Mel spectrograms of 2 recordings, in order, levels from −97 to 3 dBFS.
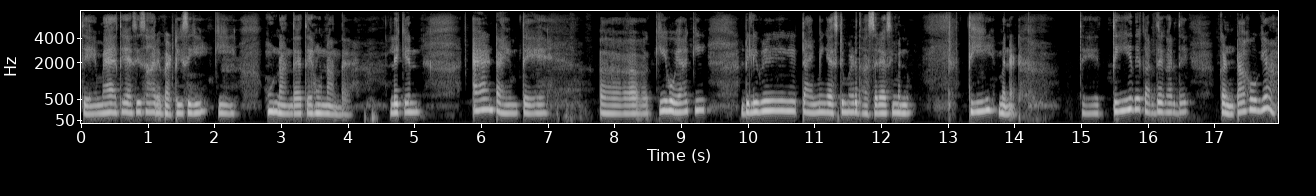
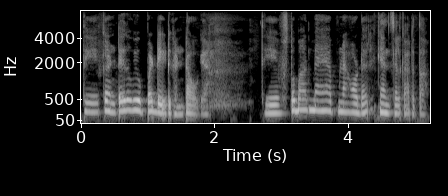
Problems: background sounds at intervals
